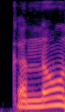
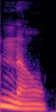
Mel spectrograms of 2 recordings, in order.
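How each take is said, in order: First: A k sound is heard before the n. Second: The word starts directly with the n sound. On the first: The speaker calls it wrong. "कन्नौ नहीं से बोला" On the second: The speaker calls it right. "ये है नाउ"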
